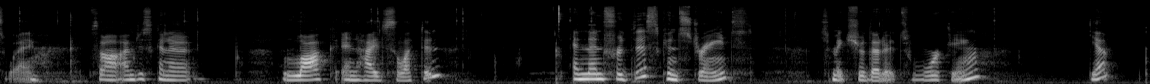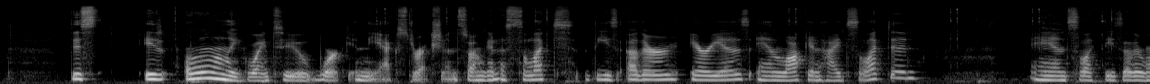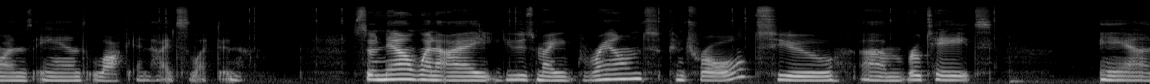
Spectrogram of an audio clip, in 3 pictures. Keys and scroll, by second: 0.6 super+z, 7.7 e, 13.7 super+z.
